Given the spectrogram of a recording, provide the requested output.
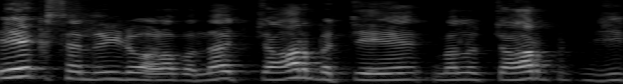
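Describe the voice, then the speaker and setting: The pace is moderate as a man talks. Behind him the background is quiet. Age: 60s. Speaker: personal finance YouTuber; teacher. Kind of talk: advice talk to camera; lecture. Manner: conversational, halting. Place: classroom. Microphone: lapel.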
